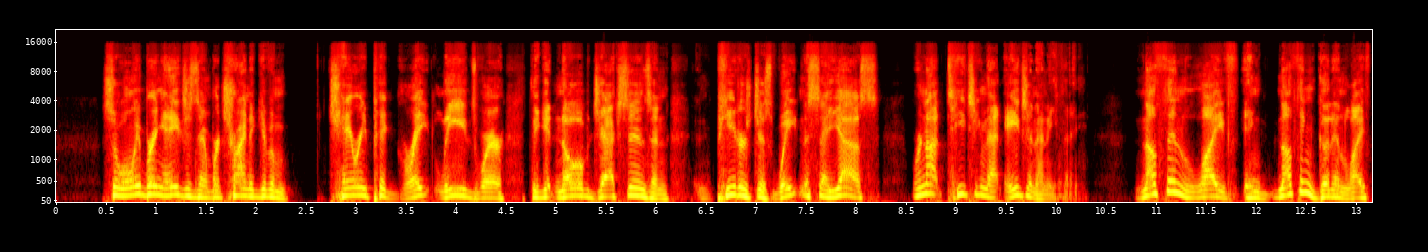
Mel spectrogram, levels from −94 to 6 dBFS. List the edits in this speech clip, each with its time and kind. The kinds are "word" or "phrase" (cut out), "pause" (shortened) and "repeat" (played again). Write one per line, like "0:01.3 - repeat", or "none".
none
